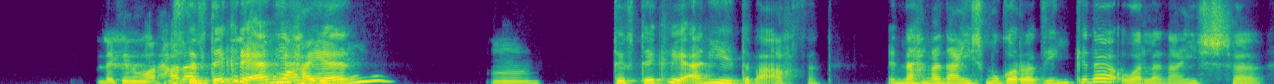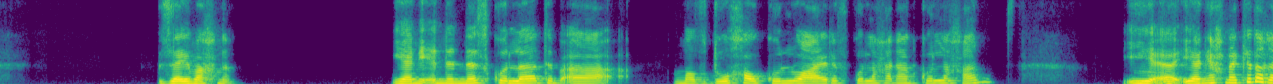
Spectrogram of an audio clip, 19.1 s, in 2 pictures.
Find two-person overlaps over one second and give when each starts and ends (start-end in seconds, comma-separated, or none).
1.2-2.7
